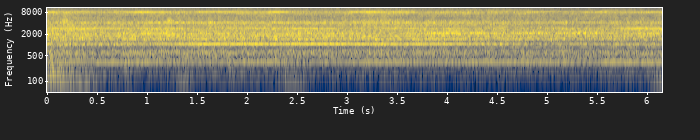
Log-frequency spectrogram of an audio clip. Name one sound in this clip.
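An electric hand mixer whirs steadily.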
